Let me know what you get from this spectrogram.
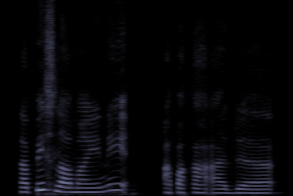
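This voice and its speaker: A woman's fairly high voice with a non-native accent at a very slow pace, on a very clean recording with a silent background. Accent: non-native Indonesian. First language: English (speaking Indonesian). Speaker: event host. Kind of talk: interview.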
